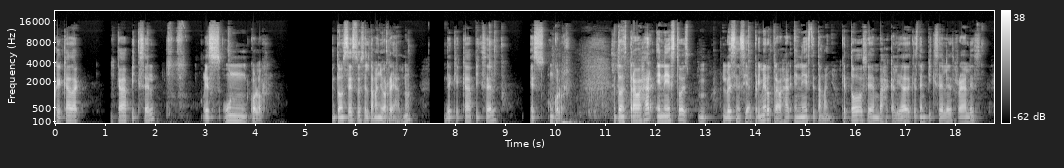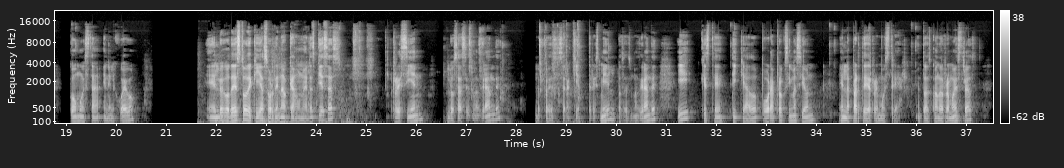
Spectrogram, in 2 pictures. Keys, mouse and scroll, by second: 1.8-2.7 alt+scroll up 4, 3.6 alt+middle click, 4.4 alt+middle click, 4.8 alt+middle click, 5.0-6.7 alt+scroll up 8, 6.8 alt+middle click, 7.5 click, 7.8 click, 8.8 ctrl+z, 11.4 scroll up 1, 14.9 alt+scroll up 1, 18.4 click, 19.1 click, 24.0 click, 24.9 ctrl+z, 27.3 ctrl+alt+i, 28.6 KP_3, 28.8 KP_0, 32.3 click, 34.3 click, 35.9 click.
